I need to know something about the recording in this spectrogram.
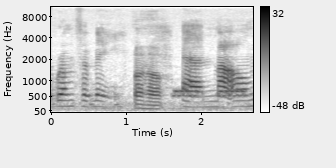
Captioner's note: phone ringing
